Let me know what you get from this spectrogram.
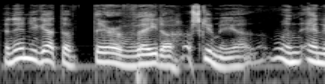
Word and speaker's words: Theravada: Yeah, Theravada.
